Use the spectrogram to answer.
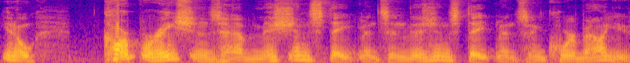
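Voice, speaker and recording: With an American accent, a man speaks with vocal fry and very wide pitch swings. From Pittsburgh, US. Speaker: author. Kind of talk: interview. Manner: animated.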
